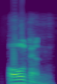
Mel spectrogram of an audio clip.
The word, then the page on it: olden: American English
